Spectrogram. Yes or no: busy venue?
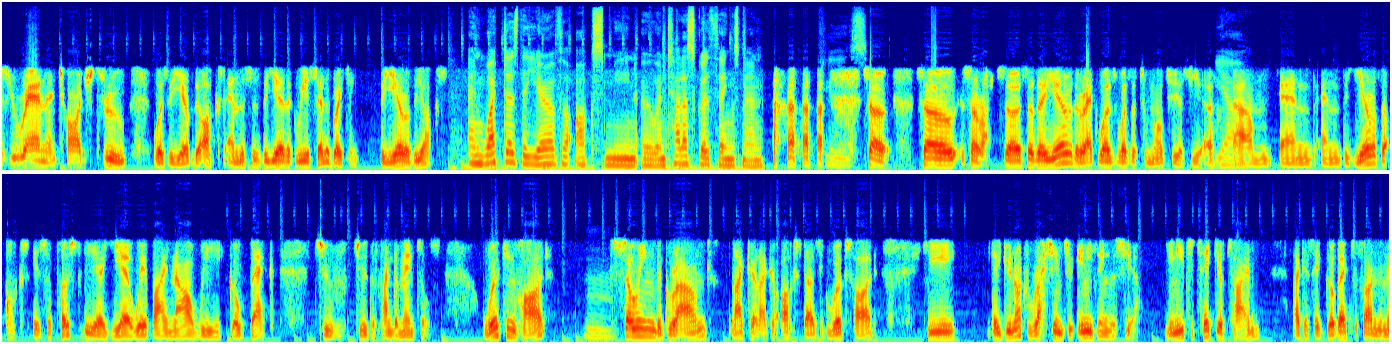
no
